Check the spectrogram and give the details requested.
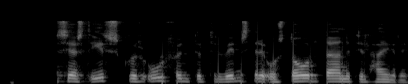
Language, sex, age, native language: Icelandic, male, 20-29, Icelandic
